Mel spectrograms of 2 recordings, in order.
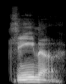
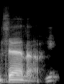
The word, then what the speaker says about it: Gina: It's Gina, not Jenna.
